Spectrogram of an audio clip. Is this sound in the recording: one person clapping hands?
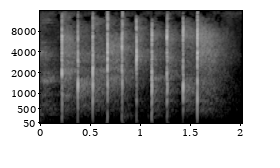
yes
